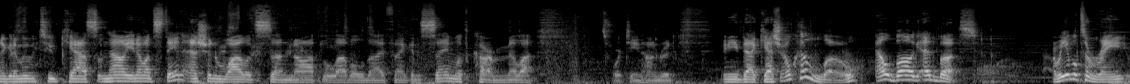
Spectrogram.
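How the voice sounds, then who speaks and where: A medium-pitched, slightly bright male voice, with a little background noise, talks casually through a strategy game as he plays. He thinks aloud, amused at himself, and his voice is starting to go a bit. He hosts a strategy game let's-play.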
